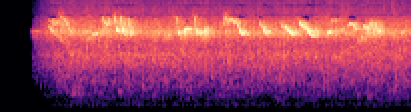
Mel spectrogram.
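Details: Black-throated canary, likely a young bird learning to roll, gives a fast, continuous, high-pitched warble of rolling trills and quick down-slurred notes without pause.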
